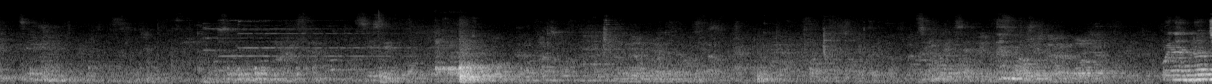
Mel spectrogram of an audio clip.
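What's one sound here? A young woman speaks into a microphone over a loudspeaker in a reverberant hall.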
